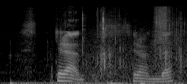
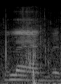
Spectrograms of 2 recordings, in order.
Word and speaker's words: Slender: su Strender. Slender, idiota. Strender. Vabbè, Slender. Strender. O come cacchio si pronuncia.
